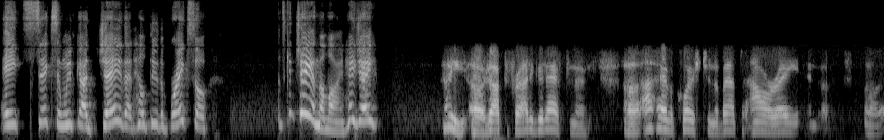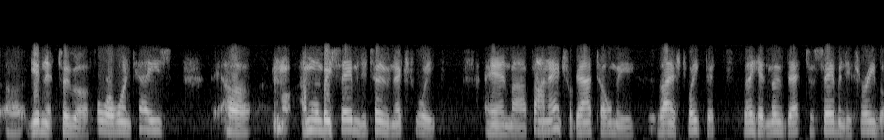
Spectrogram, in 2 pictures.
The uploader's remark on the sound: We've already got the phone lit up, which is so awesome.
